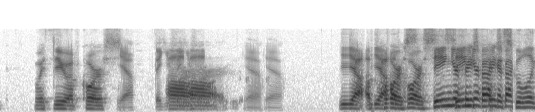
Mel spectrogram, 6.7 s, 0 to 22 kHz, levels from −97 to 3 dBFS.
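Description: This speech clip comes through a call path that cuts off everything above 8 kHz, which fits G.722 at 64 kbps, and it carries three faults. From 2.20 s to 6.41 s you get a doubled audio track: a second full-band copy of the speech runs around 300 ms behind at roughly the same level, with no room tail, and it cuts in and out abruptly. It sounds like a flat slapback echo, most likely from the audio being captured twice, once through a slower path. Between 4.30 s and 4.90 s there's a run of repeated stalls (stutter). Packets kept showing up late, so the jitter buffer ran dry four times, and the receiver stretched the last sound to fill the gaps, about 182 ms in all, with the longest gap at 70 ms. That's roughly a third of that stretch spent on filler, so nothing is lost but the speech drags and judders. Then at 6.05 s to 6.11 s there's a short stall from a late packet. One packet missed its slot, the buffer emptied, and about 38 ms of held-over sound covered the hole before playback picked up where it left off, giving a brief smear or slight buzz.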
